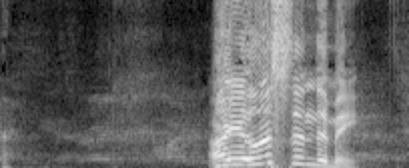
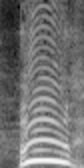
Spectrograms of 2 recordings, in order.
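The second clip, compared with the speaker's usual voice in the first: short high "woo"; high whoop; 10 semitones higher, 4 dB louder than usual. Real, not acted. Preacher praying over someone, high whoop. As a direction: let out a revival whoop.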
